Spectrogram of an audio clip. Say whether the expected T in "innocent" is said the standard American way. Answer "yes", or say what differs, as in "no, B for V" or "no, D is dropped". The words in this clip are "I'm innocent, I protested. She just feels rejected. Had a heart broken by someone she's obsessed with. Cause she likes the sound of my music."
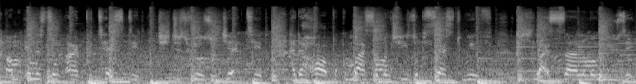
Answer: yes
